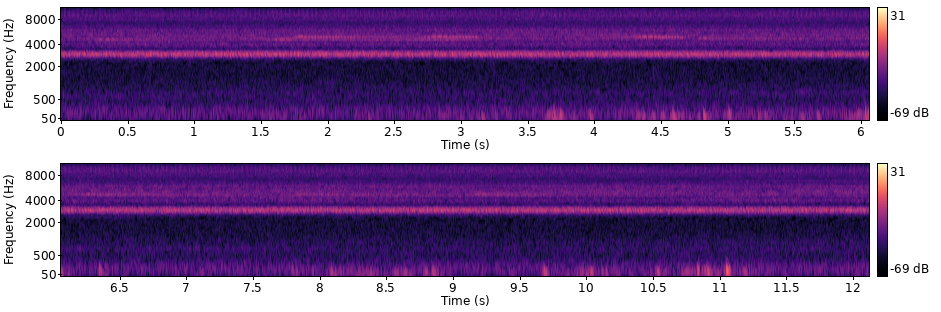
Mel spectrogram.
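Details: Steady chorus of singing grass insects: an even, shrill tone that never breaks, overlaid by fainter high trills that swell briefly, over a quiet low rumble.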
